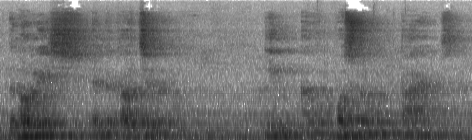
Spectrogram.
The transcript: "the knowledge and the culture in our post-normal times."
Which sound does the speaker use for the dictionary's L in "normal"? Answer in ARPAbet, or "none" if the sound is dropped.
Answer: N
